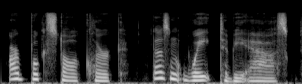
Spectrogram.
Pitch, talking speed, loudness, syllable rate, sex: 190 Hz, 160 wpm, -17 LUFS, 3.8 syllables/s, female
